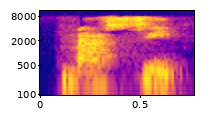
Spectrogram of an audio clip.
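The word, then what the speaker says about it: massif: straight up to the biggest face on the masse that's how you say it from there to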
